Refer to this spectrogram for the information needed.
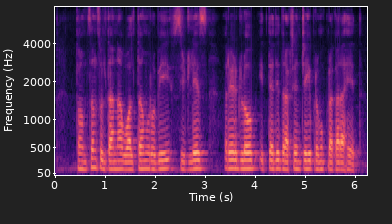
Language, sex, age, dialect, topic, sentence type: Marathi, male, 56-60, Standard Marathi, agriculture, statement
